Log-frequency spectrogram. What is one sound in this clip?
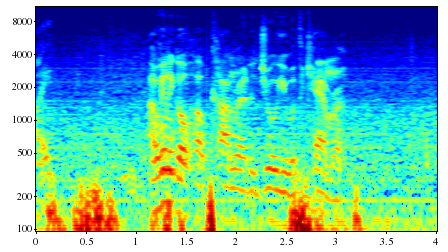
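A young man answers calmly.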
